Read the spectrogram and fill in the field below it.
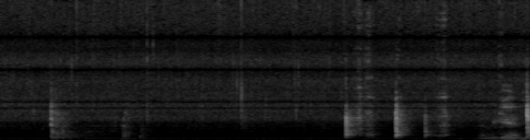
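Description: Finely chopped meat for a homemade steak and cheese sandwich is tossed in a hot pan, a faint sizzle under a few sharp scrapes and clanks from the tossing, with no talking.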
